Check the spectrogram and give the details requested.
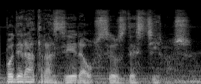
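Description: An actor playing a solemn, benevolent spirit guide in a radio drama, speaking in a measured, fatherly, exhorting way. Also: rumbling low, big pitch swings, over music, exaggerated voice. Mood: solemn exhortation.

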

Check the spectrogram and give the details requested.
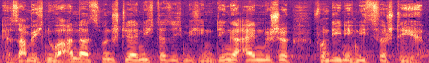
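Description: A man's voice: mid-range voice, lightly acted. Precise, resentful bookkeeper played by a man, noisy recording. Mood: quietly resentful. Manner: measured, precise, formal. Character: long-serving male bookkeeper, precise and quietly resentful. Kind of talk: 1950s German radio drama acting. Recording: noisy old radio drama recording.

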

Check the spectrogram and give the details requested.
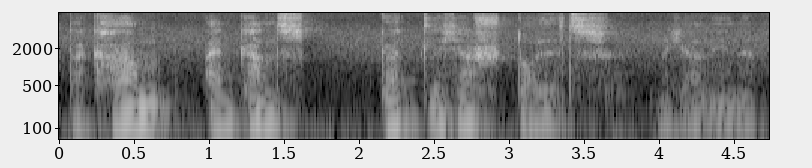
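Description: A low-voiced embittered, idealistic painter in a radio play. He speaks very slowly, with solemn, rhapsodic fervour that can rise from a hush to an outburst. Faint tape hiss runs under the studio recording. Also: steady tone, vocal fry. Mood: reverent, nostalgic. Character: Lachmann, embittered, idealistic male painter revering his old master. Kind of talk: 1980s German radio drama acting.

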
